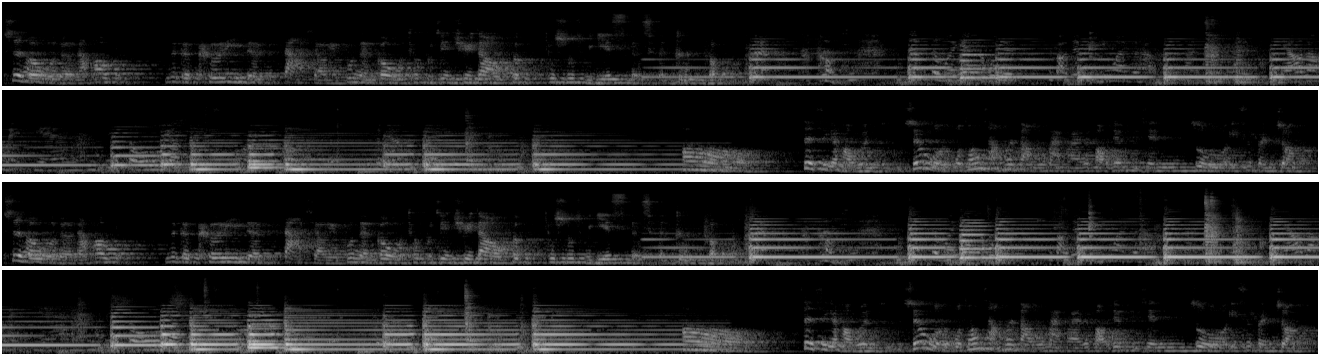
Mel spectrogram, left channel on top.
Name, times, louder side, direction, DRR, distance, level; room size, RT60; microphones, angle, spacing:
voice 1, 0.0-1.2 1.6-7.2 8.2-8.3 20.0-20.7 21.2-26.1, right 1 dB, 20° right, -4 dB, 2.8 m, -38 dB
sound 1, 6.4-20.5, right 6 dB, 90° right, 0.4 m, -27 dB
voice 2, 7.5-10.2 10.5-18.4, equal, 5° left, -1 dB, 1.3 m, -45 dB
19.5 x 7.7 x 6.4 m, 1.3 s
head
